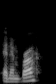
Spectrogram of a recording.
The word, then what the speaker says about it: Edinburgh: to edinburgh now yes that is how you pronounce it edinburgh i was corrected by one of our scottish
